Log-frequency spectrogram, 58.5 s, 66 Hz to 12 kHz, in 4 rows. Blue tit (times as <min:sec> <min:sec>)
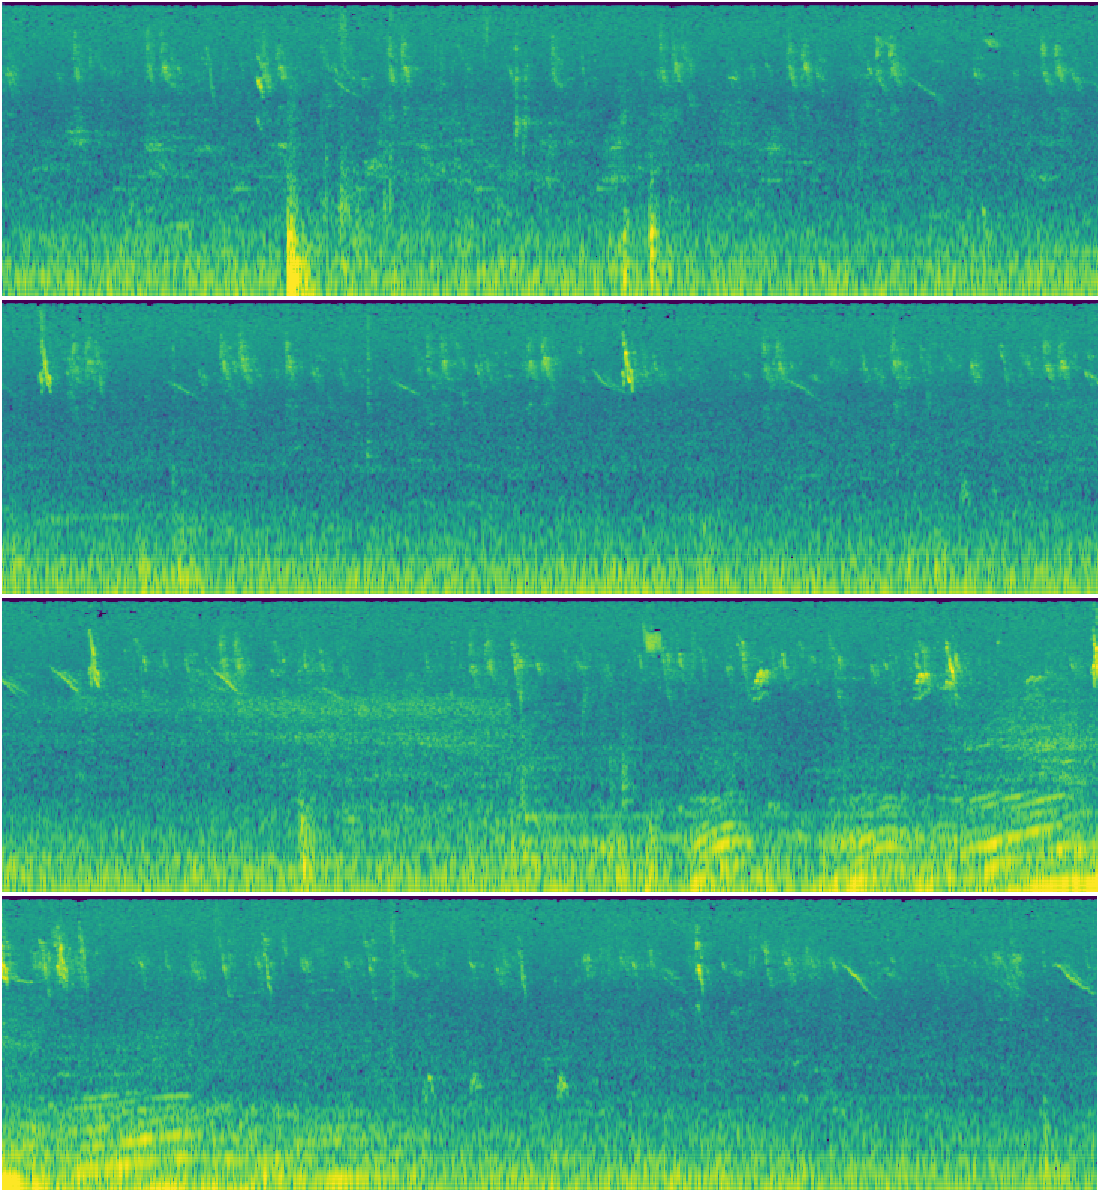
0:35.4 0:45.1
